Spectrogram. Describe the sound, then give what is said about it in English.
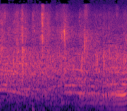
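A basketball crowd, many of them kids, claps steadily after a player draws a charge, in a dense, crackling wash of applause that holds at an even, fairly loud level for two seconds, with cheering voices mixed in underneath. “The kids love when these guys get these charges. Everybody's smiling and clapping and laughing.”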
